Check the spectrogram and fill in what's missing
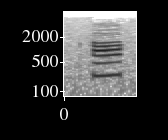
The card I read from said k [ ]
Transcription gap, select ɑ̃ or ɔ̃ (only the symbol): ɑ̃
